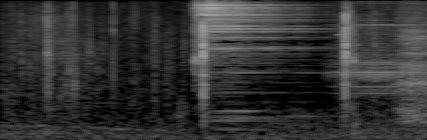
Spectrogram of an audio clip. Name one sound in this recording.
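A game menu opens with a sudden bright whoosh.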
